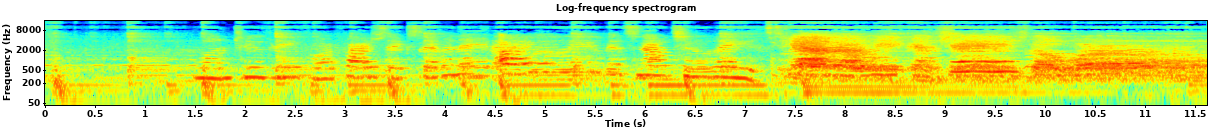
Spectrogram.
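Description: A children's choir of fourth graders singing together over instrumental accompaniment, the voices loudest and held on longer notes in the second half.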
